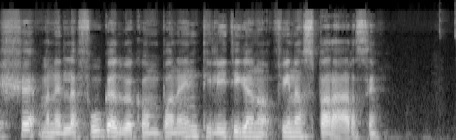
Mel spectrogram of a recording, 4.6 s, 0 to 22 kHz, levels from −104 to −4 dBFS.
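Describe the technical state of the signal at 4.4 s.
At 4.4 s the speech signal is intact, with no audible fault at that moment.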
